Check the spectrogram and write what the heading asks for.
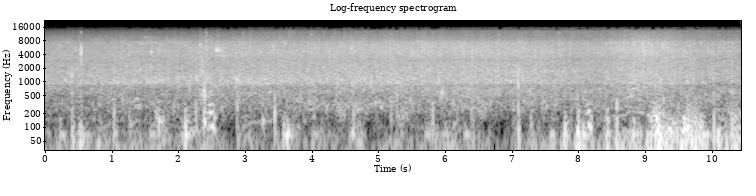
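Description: Shallow stream running over a stony bed, a steady rushing hiss, with irregular low thumps that come more often near the end.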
